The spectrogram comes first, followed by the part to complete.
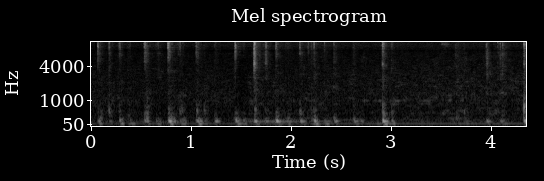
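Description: Typing on a computer keyboard: quick, irregular keystrokes, about five a second, thinning out near the end, over a faint steady low hum.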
